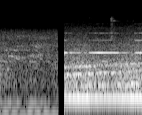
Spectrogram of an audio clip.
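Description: A rough outdoor recording with a noisy haze, cut off abruptly just under a second in, followed by a steady machine hum with a constant high whine over a low drone, from heavy crane machinery.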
